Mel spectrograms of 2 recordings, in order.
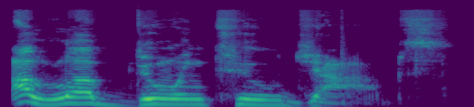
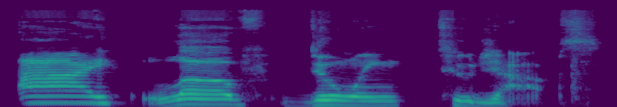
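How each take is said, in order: First: Dry sarcastic reply, dragged out slowly. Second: Said in the usual way. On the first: Retold or imitated. Answering a coworker's question, slow and sarcastic. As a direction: drawl it with mock cheer. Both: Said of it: "simple sarcastic comment".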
